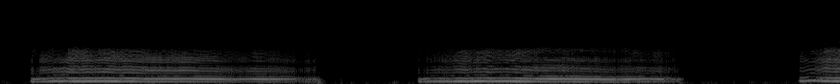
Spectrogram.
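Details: A male domestic cat refusing to release his favourite toy growls like a puppy when someone tries to take it: long, low, droning growls, each lasting about three seconds.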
